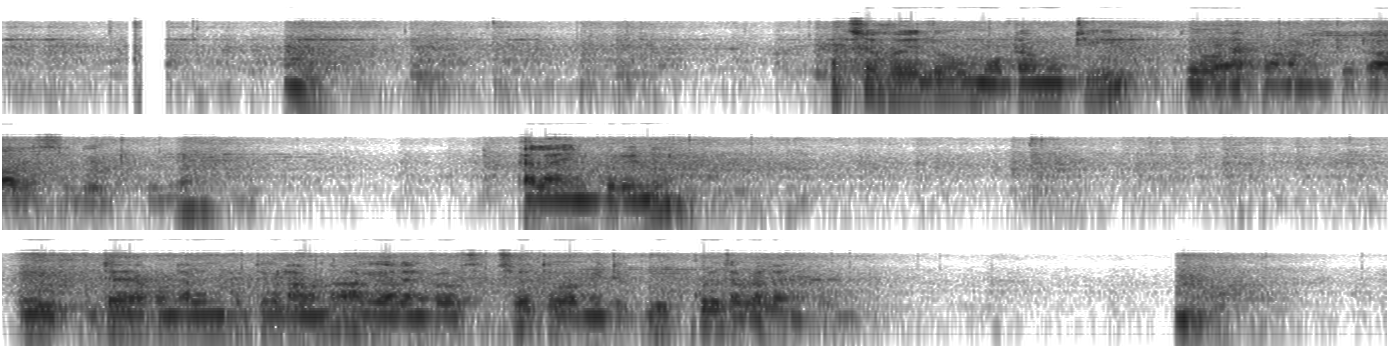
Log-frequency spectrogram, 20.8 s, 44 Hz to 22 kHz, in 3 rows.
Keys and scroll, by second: 13.1 ctrl+z.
